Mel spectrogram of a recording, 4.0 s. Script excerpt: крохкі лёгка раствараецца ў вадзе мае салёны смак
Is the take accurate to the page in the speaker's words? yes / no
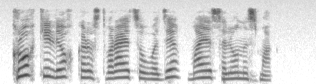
yes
